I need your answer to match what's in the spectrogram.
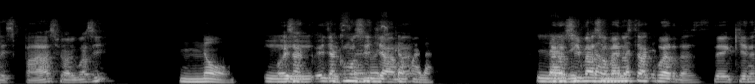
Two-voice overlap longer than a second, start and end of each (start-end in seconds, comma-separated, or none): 2.8-4.2, 5.5-6.7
